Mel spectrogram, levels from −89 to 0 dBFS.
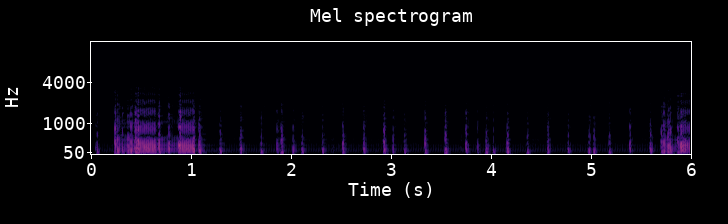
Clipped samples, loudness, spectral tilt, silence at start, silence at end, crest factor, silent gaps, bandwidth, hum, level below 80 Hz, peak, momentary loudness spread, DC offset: under 0.1%; -59 LUFS; -8.5 dB/octave; 0.05 s; 0 s; 22 dB; none; 10.5 kHz; none; -72 dBFS; -40 dBFS; 15 LU; under 0.1%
